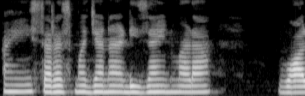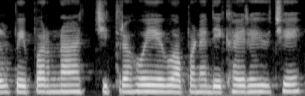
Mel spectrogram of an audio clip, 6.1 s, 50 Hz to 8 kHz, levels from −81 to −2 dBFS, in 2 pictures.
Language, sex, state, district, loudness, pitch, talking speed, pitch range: Gujarati, female, Gujarat, Valsad, -16 LUFS, 195 Hz, 135 wpm, 190-195 Hz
